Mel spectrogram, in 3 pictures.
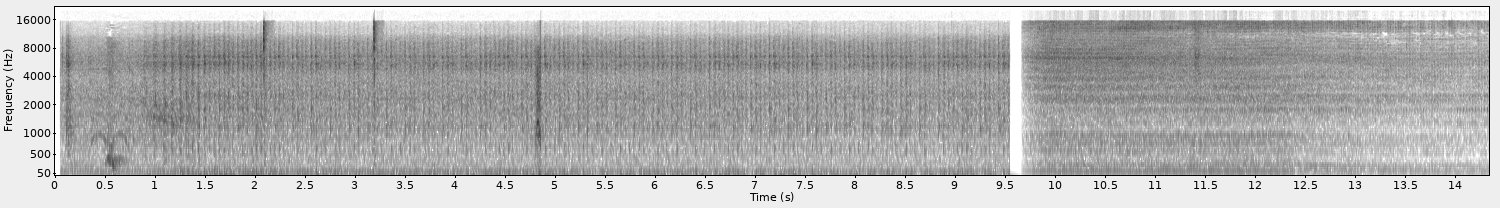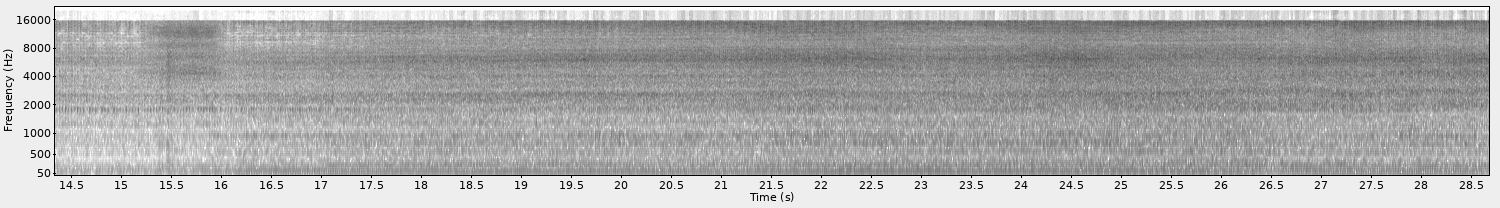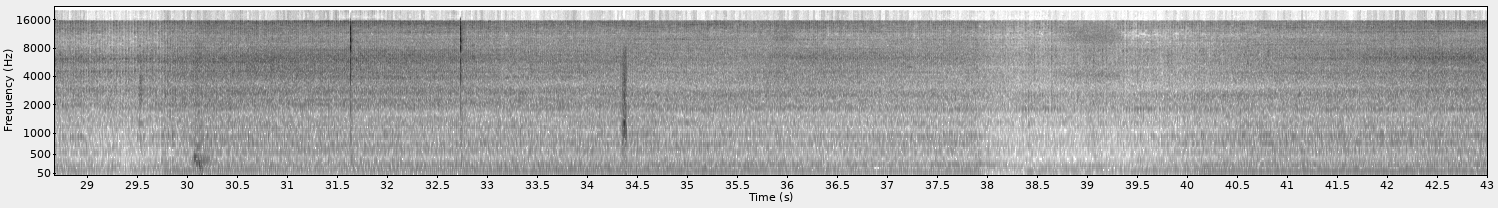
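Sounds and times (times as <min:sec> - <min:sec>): engine idling: 0:00.1 - 0:12.2, 0:12.8 - 0:17.2.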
